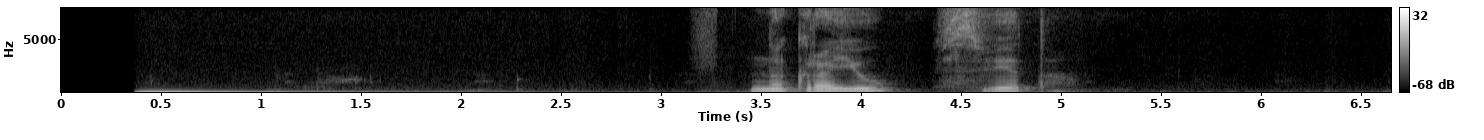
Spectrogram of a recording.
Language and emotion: Russian, neutral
